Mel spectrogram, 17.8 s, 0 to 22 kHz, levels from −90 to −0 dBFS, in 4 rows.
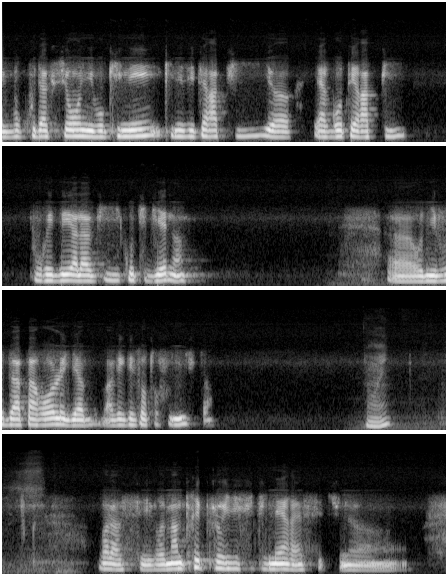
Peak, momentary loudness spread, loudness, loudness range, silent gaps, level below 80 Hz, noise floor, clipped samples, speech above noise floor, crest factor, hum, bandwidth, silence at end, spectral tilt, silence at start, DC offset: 0 dBFS; 14 LU; -15 LUFS; 10 LU; none; -58 dBFS; -62 dBFS; under 0.1%; 47 dB; 16 dB; none; 4.7 kHz; 0 s; -9 dB/octave; 0 s; under 0.1%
